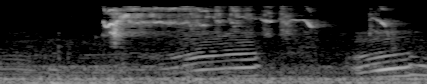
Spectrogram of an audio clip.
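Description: Baby monkey screaming in a tantrum on the ground: a sharp shriek about half a second in, then a run of rising squeals, with another rising squeal near the end.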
